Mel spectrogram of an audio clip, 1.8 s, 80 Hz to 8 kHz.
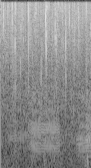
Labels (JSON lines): {"label": "biophony, croak", "recorder": "SoundTrap 500"}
